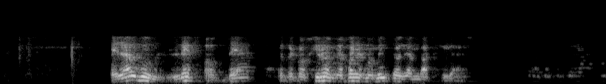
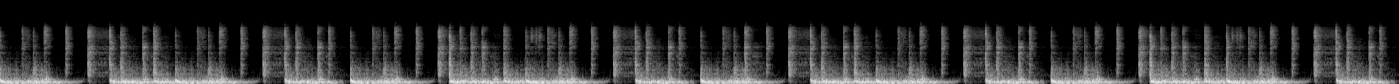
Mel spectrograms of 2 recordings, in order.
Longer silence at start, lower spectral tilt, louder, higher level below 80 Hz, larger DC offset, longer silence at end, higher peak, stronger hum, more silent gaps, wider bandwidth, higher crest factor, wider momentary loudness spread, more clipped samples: first, 1.1 s vs 0 s; first, -10.5 dB/octave vs -8 dB/octave; second, -23 LUFS vs -15 LUFS; second, -66 dBFS vs -22 dBFS; neither; first, 1.45 s vs 0.05 s; second, -6 dBFS vs -2 dBFS; neither; neither; second, 3.9 kHz vs 6.4 kHz; first, 18 dB vs 12 dB; first, 18 LU vs 10 LU; neither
